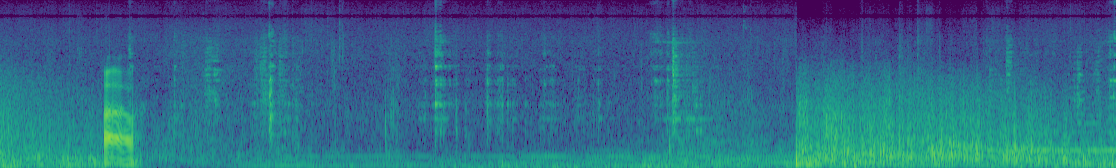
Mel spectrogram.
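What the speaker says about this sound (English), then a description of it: "the last thing I'm going to do is be handling lightning rods while it's actively storming like that" Thunderstorm in Assassin's Creed Rogue, a windy hiss with a few sharp cracks that swells into a heavier, louder rush near the end, with a brief voice speaking.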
